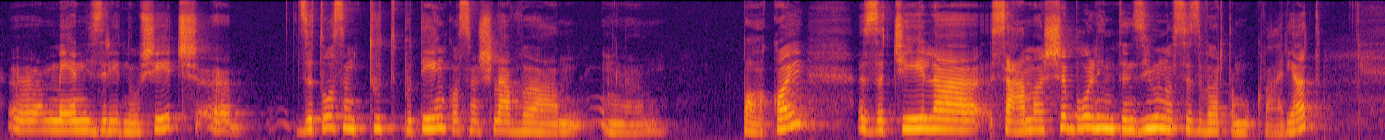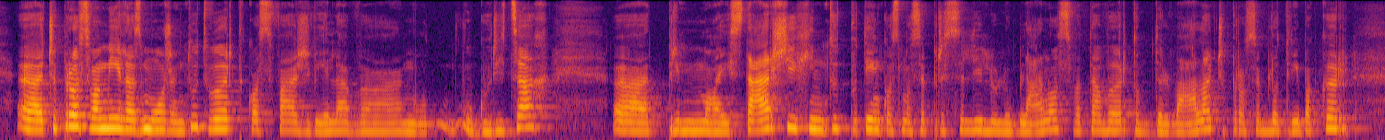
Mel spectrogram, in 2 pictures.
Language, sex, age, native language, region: Slovenian, female, 60+, Slovenian, Central Slovenia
